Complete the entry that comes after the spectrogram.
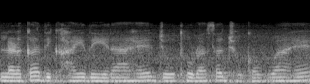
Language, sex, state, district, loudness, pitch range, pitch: Hindi, female, Bihar, Madhepura, -16 LUFS, 160-170 Hz, 165 Hz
